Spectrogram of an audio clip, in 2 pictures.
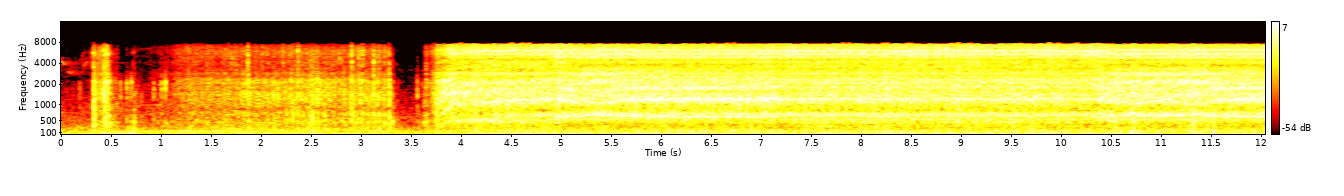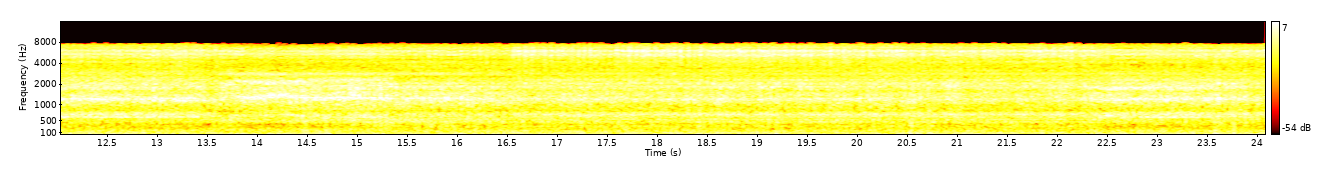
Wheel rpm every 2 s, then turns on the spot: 0, 20, 140, 160, 160, 160, 160, 160, 160, 160, 160, 160.
none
